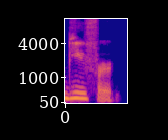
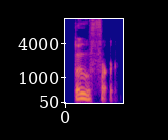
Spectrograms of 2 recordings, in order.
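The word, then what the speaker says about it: Beaufort: And what we're doing, we're on the way to uh, Boffort. Buffert. Not Buford. Buffert.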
